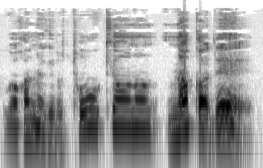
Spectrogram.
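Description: A man's voice: medium pitch, huge pitch swings, measured pace, mellow, breathy edge. A man in a casual planning discussion as a podcast host, speaking hesitantly as he searches for his words.

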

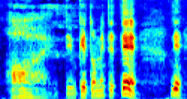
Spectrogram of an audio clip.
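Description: A man's voice: medium pitch, sing-song, unhurried, dry recording, clean studio sound. A man co-hosting a podcast, giving conversational commentary on radio shows and thinking aloud as he goes. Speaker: podcast co-host.

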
